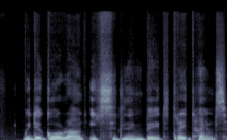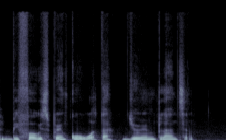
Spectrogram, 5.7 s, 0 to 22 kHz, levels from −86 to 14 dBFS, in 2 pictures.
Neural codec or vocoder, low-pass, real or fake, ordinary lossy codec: autoencoder, 48 kHz, 128 numbers a frame, DAC-VAE, trained on Japanese speech; none; fake; none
